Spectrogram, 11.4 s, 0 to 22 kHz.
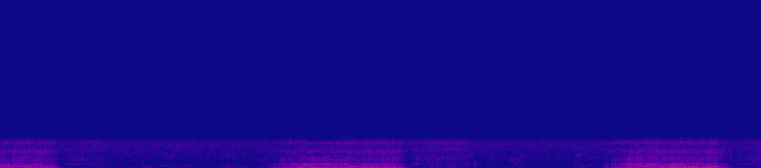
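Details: Snoring by a man who claims he doesn't snore: loud, rumbling snores lasting about two seconds each, with quiet pauses of roughly three seconds between them, about 12 a minute.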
